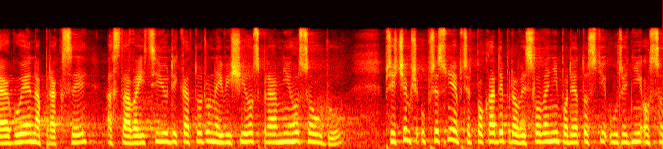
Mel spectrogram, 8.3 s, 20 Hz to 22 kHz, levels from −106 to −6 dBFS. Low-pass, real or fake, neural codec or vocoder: 9.9 kHz; real; none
